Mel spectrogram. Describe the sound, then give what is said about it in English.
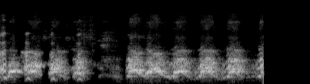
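A dog barks loudly in a quick, steady string of about ten sharp barks, split into two runs by a brief pause, then stops abruptly. No one talks over it. “He must have seen a cat.”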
